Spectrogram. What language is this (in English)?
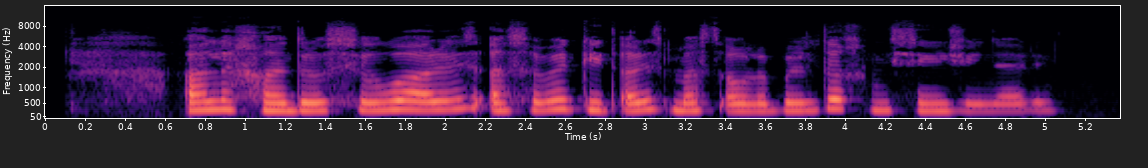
Georgian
